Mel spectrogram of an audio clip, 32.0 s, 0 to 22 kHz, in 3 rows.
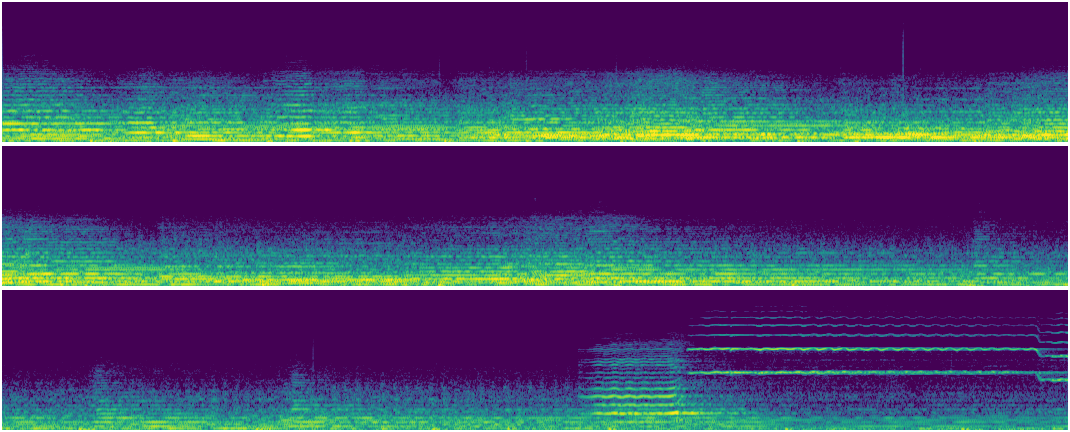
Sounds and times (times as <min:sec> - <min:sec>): Violin, fiddle: 0:00.0 - 0:31.9.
